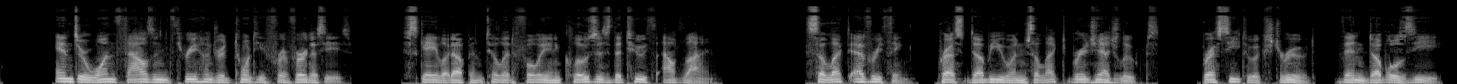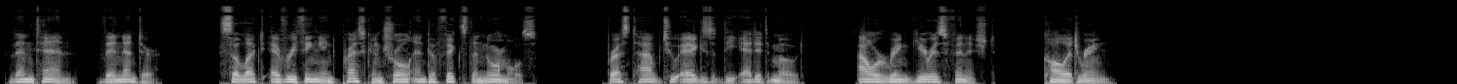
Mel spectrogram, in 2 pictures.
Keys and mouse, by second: 0.3-1.5 drag, 1.7 click, 4.7 s, 7.9 a, 8.1 a, 8.7 w, 10.6 click, 11.7 e, 17.7 a, 17.8 a, 18.5 ctrl+n, 19.5 KP_1, 19.8 KP_7, 20.5 Tab.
